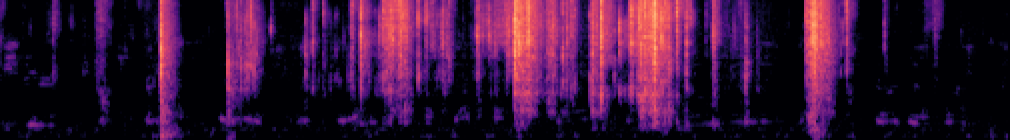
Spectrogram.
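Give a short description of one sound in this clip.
A plastic wrapper crinkles and tears as it is pulled open.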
